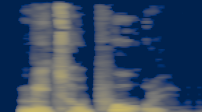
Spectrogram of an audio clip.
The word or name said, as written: metropol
